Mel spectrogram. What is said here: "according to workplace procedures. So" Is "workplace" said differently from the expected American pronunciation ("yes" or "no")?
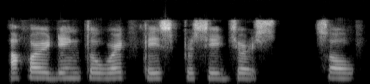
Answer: yes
